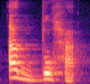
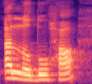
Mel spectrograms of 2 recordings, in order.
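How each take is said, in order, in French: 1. Le L se fond dans un son d doublé. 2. Le L de l'article se prononce clairement.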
